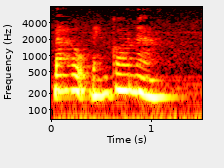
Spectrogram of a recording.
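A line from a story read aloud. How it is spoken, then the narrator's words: Gentle motherly voice. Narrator (Vietnamese): Sự dịu dàng của mẹ Hà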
